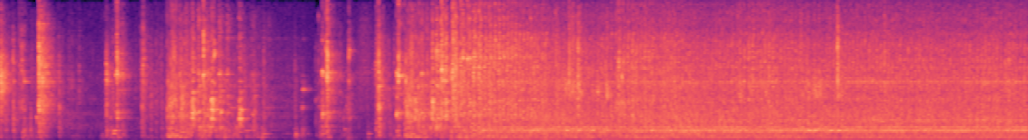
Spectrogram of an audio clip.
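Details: Free roadside Lawn Boy push mower: after some rattling and pulls it catches and settles into a steady, even buzz with only slight speed wander; mower runs.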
